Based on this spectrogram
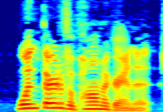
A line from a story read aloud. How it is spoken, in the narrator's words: she said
